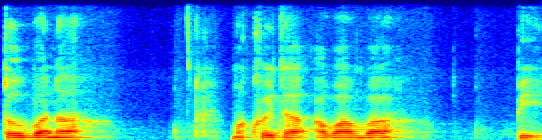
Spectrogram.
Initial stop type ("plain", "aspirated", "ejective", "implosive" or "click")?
plain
